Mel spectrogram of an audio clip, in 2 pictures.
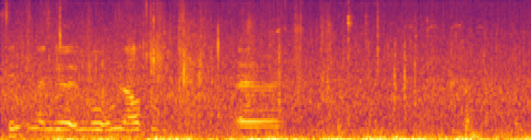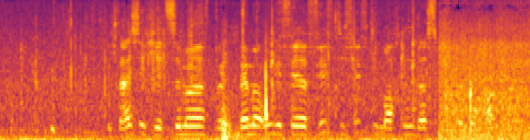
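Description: A man speaks calmly to a small group outdoors.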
